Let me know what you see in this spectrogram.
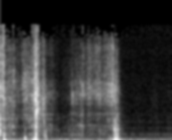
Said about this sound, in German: Und ich mache den Zettel auf.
